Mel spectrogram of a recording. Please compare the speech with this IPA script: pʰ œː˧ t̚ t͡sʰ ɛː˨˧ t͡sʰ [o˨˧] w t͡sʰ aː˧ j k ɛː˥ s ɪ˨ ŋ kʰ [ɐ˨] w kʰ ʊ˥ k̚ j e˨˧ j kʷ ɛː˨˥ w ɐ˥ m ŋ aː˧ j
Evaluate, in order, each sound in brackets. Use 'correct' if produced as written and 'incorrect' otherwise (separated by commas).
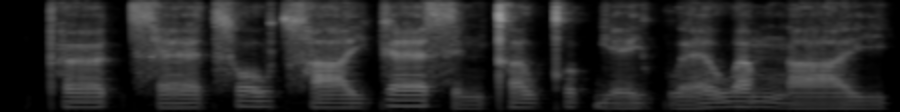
incorrect, incorrect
